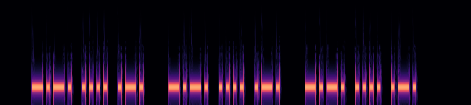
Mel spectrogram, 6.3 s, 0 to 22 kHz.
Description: Morse code, heard as a keyed tone, about 25 wpm, 700 Hz. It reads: CHR CHR CHR
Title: Multi-letter Phonemes Repeated 3x 25wpm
